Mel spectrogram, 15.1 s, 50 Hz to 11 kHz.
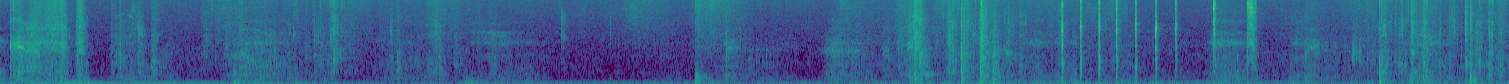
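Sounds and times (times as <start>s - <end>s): horse hooves on gravel: 13.5s - 15.0s.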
